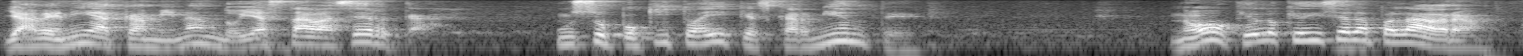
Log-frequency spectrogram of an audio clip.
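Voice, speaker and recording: A man's voice: expressive, moderate pace. Man preaching with dramatic swings. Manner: preaching with dramatic swings between soft low asides and loud cries; addresses the congregation directly, repeating phrases. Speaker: pastor. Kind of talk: sermon.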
